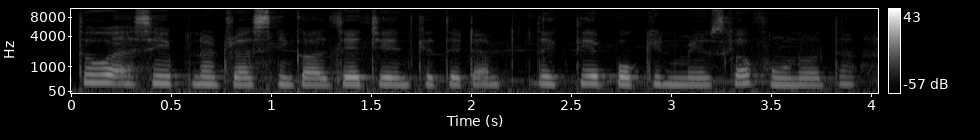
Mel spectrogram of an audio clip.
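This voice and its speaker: A woman's voice: a little high, little pitch movement, fast talker, dark tone. A young woman telling a love story in a casual, conversational storytelling style.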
